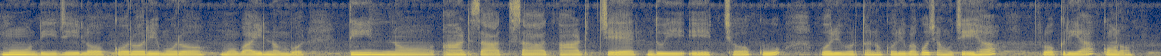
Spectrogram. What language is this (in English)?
Odia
